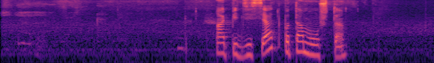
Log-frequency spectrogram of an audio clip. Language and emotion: Russian, neutral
